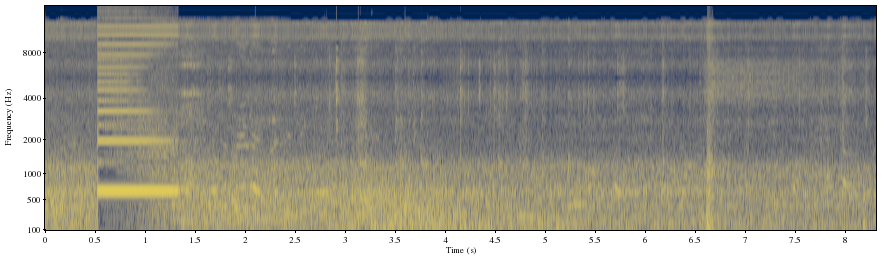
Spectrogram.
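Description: A single loud, steady electronic beep lasting just under a second, over the steady background noise of a parked Dash 8-300's cabin with people murmuring. A single sharp knock comes later.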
